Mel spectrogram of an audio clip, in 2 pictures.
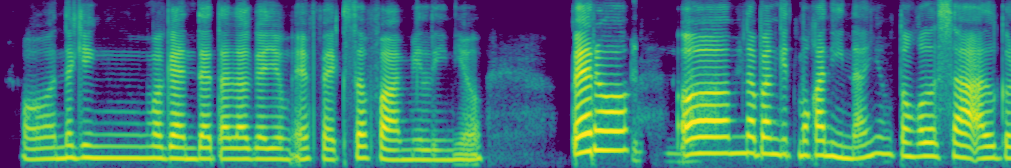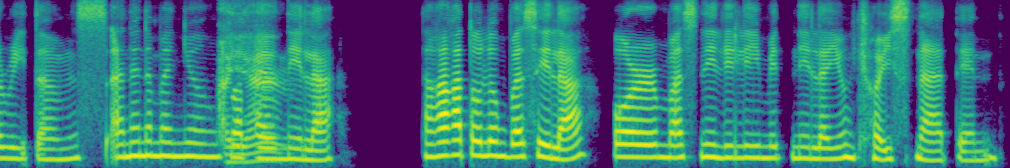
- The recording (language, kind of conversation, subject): Filipino, podcast, Paano nagbago ang paraan ng panonood natin dahil sa mga plataporma ng panonood sa internet?
- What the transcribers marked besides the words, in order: in English: "algorithms"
